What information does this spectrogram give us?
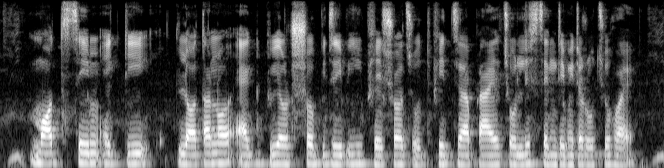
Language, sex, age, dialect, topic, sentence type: Bengali, male, 18-24, Standard Colloquial, agriculture, statement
